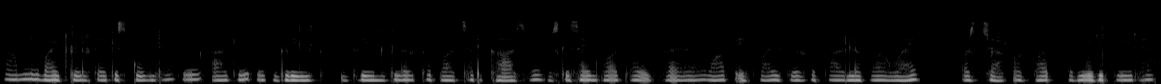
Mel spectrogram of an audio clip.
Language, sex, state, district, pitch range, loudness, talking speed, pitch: Hindi, female, Bihar, Purnia, 195-205 Hz, -36 LUFS, 215 wpm, 200 Hz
